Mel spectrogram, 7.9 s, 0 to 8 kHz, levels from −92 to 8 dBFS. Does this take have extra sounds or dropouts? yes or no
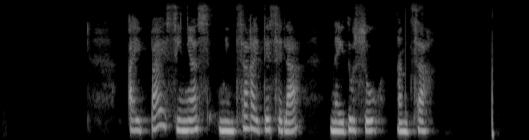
no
